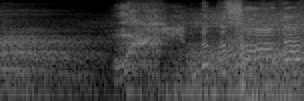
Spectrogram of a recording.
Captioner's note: lady roars softly; boy roars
